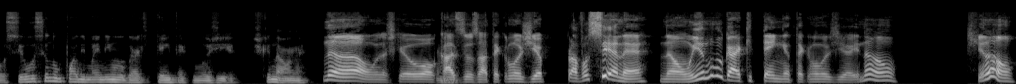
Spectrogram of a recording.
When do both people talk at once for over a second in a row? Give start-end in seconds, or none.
none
